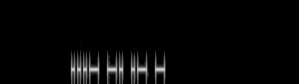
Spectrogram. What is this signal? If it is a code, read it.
Morse code, heard as a keyed tone, about 40 wpm, 700 Hz. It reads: VNAT
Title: All Cut Numbers - 4-Digit 40wpm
